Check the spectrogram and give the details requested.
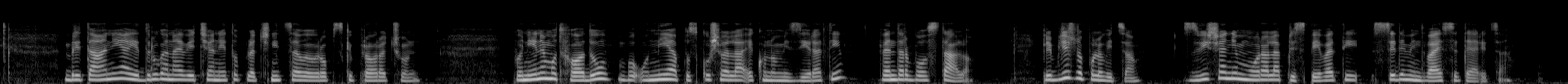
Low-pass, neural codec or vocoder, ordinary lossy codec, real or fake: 7.2 kHz; codec, 16 kHz, 4 kbps, FunCodec, trained on Chinese and English, 50 frames a second; none; fake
